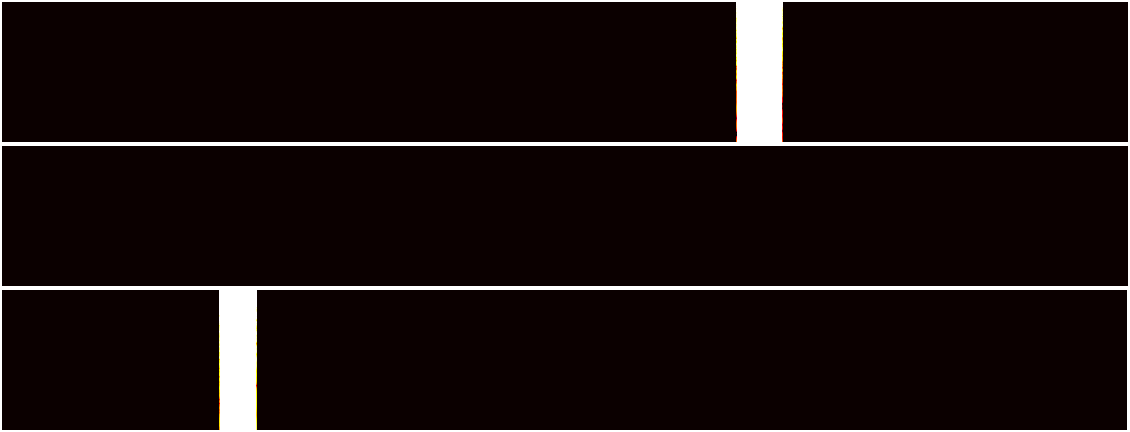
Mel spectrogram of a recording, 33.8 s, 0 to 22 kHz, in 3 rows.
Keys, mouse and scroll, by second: 5.0 click, 6.4 click, 14.2 click, 16.8 click, 18.3 click, 21.5 Delete, 23.9 click, 26.9 scroll, 28.2 scroll, 28.8-29.3 scroll down 7, 29.6-31.5 scroll down 12, 32.0 scroll.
